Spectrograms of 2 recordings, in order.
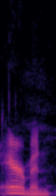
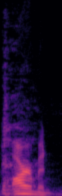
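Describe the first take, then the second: First: The word is pronounced in the standard way. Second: The word is pronounced in a mangled way. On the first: The speaker calls it right. "instead of saying airman" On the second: The speaker calls it wrong. "he says Armin"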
